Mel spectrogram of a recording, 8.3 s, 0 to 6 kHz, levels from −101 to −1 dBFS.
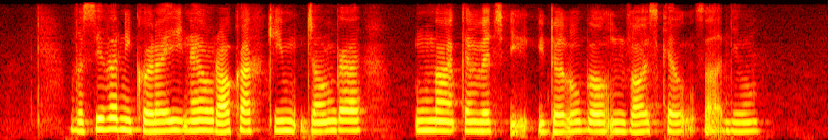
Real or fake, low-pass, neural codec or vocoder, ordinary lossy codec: fake; 5.4 kHz; codec, 44.1 kHz, 2.6 kbps, DAC; none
